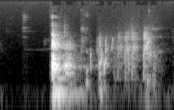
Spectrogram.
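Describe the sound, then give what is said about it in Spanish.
Mouth sounds of someone taking a deep gulp of wine, a sudden wet swallow followed by a few shorter gulping and smacking noises, heard alone after a brief silence. “Esto es un trago profundo.”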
